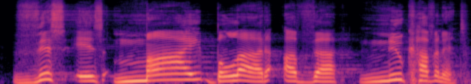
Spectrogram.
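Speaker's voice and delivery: very slow, weighty scripture voice; solemn slow reading. Acted. Preacher reads Jesus' words to congregation, slow and reverent. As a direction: draw out each word reverently.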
